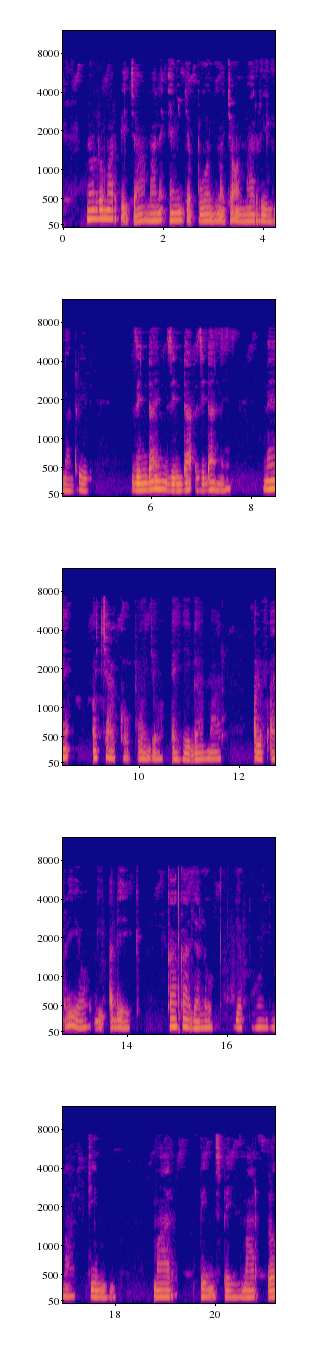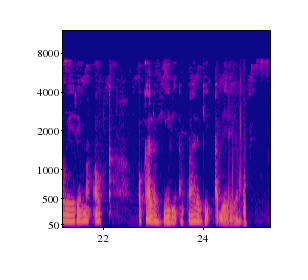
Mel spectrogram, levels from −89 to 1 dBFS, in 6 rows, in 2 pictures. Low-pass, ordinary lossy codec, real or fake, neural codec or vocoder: 7.2 kHz; none; real; none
